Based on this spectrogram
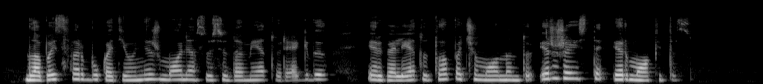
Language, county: Lithuanian, Kaunas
